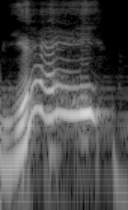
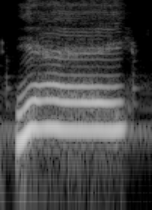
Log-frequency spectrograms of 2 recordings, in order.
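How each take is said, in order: First: The exclamation sounds lively and excited. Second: The exclamation sounds flat and unexcited. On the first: The speaker calls it right. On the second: The speaker calls it wrong.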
